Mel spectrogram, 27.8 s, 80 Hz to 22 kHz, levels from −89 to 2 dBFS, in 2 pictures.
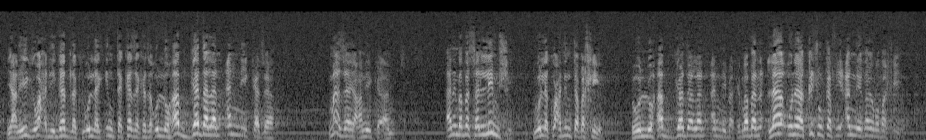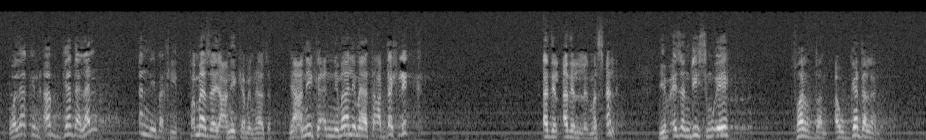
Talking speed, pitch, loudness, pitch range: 140 wpm, 205 Hz, -22 LUFS, 175-230 Hz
